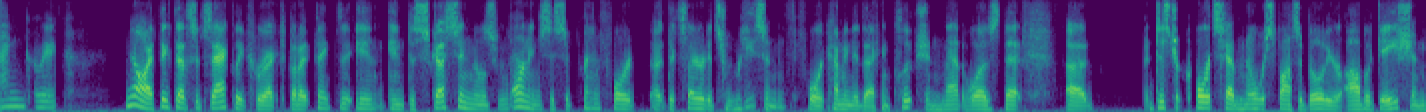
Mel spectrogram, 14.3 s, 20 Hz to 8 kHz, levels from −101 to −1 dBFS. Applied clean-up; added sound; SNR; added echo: neural diffusion model UNIVERSE++.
